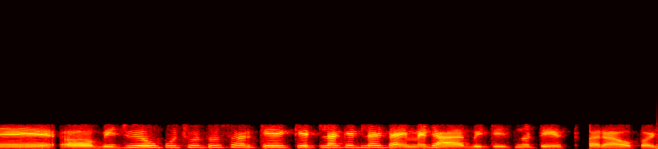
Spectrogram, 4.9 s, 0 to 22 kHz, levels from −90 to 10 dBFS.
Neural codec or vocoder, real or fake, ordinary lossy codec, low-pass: none; real; none; 3.6 kHz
